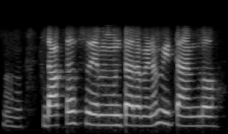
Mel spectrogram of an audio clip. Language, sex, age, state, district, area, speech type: Telugu, female, 18-30, Andhra Pradesh, Kurnool, rural, conversation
